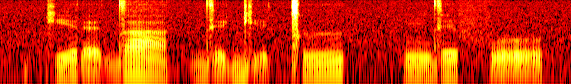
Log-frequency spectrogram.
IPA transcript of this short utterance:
kʲ e ɾ ɛ̰ d a | d ḛ ɡʲ ḛ ǀ ɯ | n d e f o̰

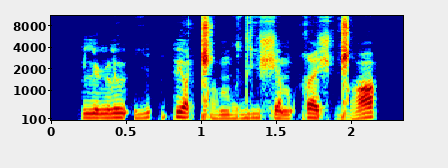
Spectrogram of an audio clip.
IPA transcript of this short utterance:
lʲ ʉ ɳ l ʉ ʔ i̤ | pʲ ɒ ǁ ɑ̤ m o̤ d i̤ ʃ ɛ m q i ʃ ɡ͡ǁ ɑ

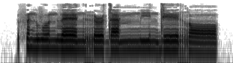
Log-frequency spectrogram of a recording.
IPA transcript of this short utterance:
θ ə n v ʊː n ð ɛː n r ə˞ d æ mː iː n d ɪː r ɔ

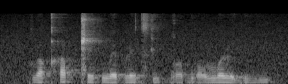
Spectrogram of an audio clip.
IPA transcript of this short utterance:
k u qʰ ɛ p ǁ e p m ɛ p ɭ ɪ t͡sʼ i ɡ͡b ɔ ɓ u lˠ m o ɭ i ɾ i

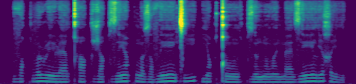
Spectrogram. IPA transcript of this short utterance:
v ɒ q β u ɭ ĩ ɭ æː l qʰ æː q ʒ æ q z ẽː q ŋ o z ɒ v ẽː ǀ i | j õ q ǃ õː l o̤ q z õ ʎ ũ lˠ ẽː m æː l z ẽː l i χ i l

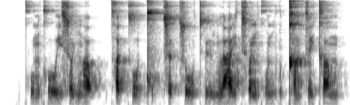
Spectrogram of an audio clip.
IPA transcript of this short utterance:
kʷʰ ɐ˨˥ m kʰ uː˨˩ j s ɵ˨˩ ɥ ŋ ɐ˨˥ p̚ | t̪ʰ ɐ˥ t̚ t̪ʰ uː˥ t̚ kʷʰ ɐ˥ p̚ t͡s ɵ˨˥ t̚ s uː˨˩ t̪ʰ yː˨˩ ŋ l aː˨ j t͡sʰ ɵ˥ n kʷʰ ɐ˨˥ n kʷ ɐ˨ t̚ kʰ ɐ˨˩ m t͡s e˧ j kʰ ɐ˨ m

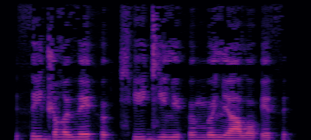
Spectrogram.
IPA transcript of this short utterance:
θ i d͡ʒ ɵ ʁ ɨ ð e h ɵ ʔ t͡ɕʰ i d͡ʑ i lʲ ɨ h ɵ m ɵ lʲ a lˠ o ʔ e θ

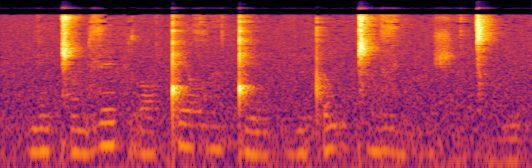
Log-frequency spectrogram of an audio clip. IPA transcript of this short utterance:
ɡ ẽ˨ ǁ ə̃˨ m z e˦ f r ɔ˨ ǃ e˦ ʁʷ a̤˦ ǃ ẽ˨ ŋ qʷ ɛ̤˨ ŋ pʼ ə˦ m ǁ a̤˦ z e̤˦˨ f ə̤˦ ʃ a̤˨ ǀ ɛ̤˨ m

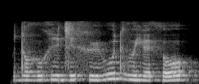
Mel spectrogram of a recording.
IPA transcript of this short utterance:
d o ɦ u x i d͡z i x y β u dʱ ɯ j e θ o

